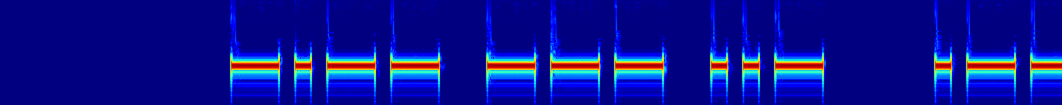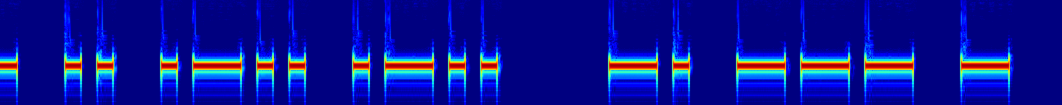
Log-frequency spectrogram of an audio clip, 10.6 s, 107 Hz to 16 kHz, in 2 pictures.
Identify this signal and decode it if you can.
Morse code, heard as a keyed tone, about 15 wpm, 700 Hz. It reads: YOU WILL NOT
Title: Sentences from Top 1000 Words - Review Part 1 - 15wpm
